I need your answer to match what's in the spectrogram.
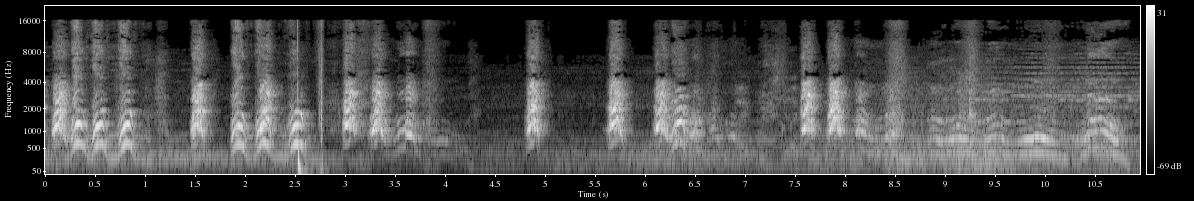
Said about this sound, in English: We split that movie into three nights because these fools given me such a headache from barking at the movie, just flipping out. And not just barking, but hopping up and down and then barking at each other and just going nuts.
